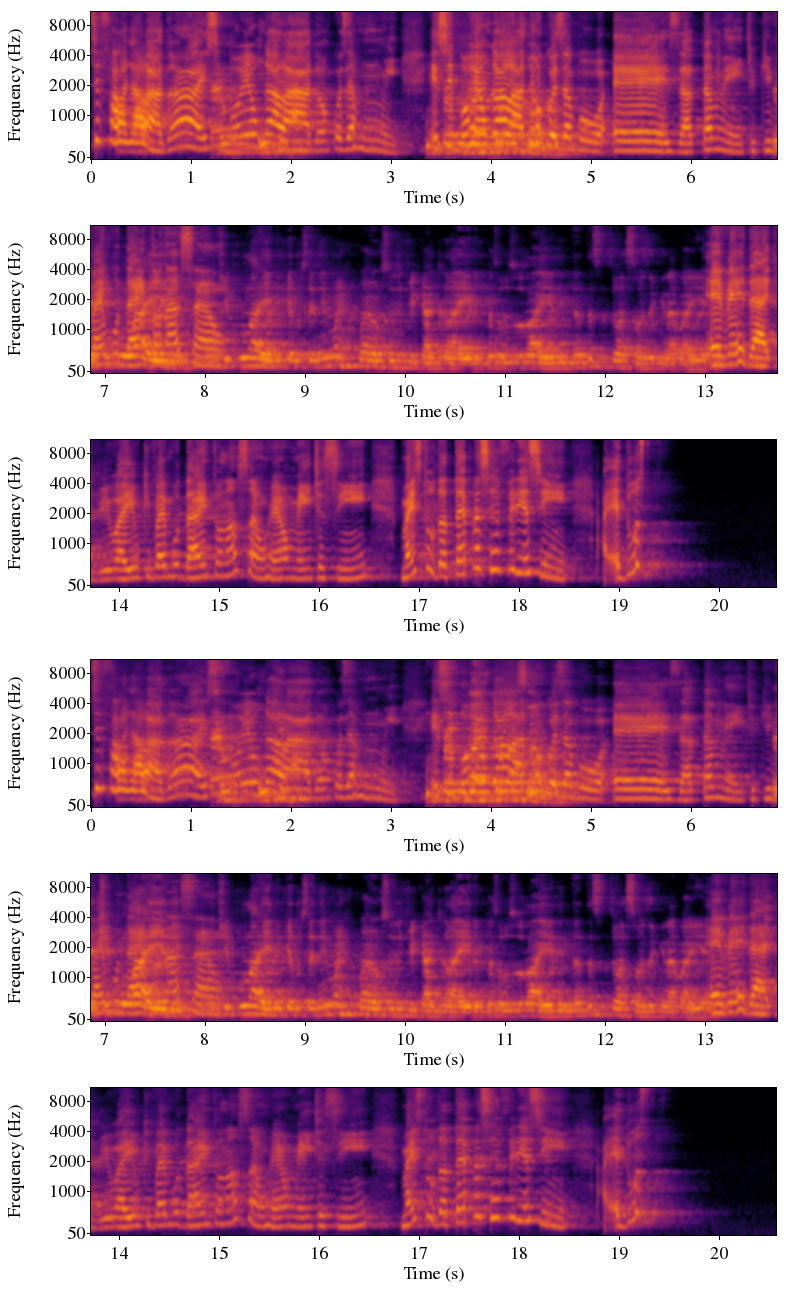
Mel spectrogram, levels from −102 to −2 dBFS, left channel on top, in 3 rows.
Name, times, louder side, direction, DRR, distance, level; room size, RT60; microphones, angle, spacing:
voice 1, 0.0-8.2 13.0-19.2, left 5 dB, 40° left, 10 dB, 0.9 m, -27 dB
voice 2, 1.2-2.0 3.3-4.7 6.8-13.1, right 1 dB, 20° right, 4 dB, 2.9 m, -29 dB
28.5 x 19.0 x 9.8 m, 1.1 s
head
